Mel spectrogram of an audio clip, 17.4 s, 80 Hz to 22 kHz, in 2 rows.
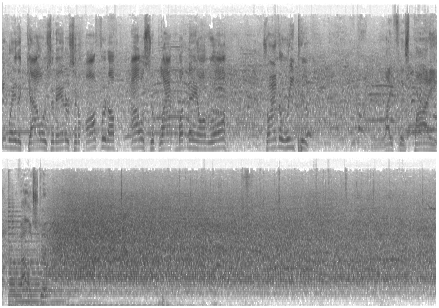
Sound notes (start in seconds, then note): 8.8 ominous music; 8.8 audience cheers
